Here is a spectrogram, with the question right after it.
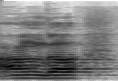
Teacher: मुख और नासिका दोनों की सहायता से हम लोग पंचम वर्ण का उच्चारण करते हैं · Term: अनुनासिक वर्ण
